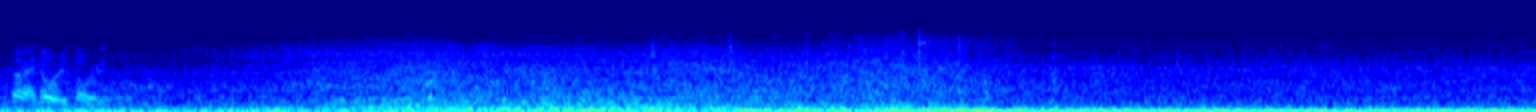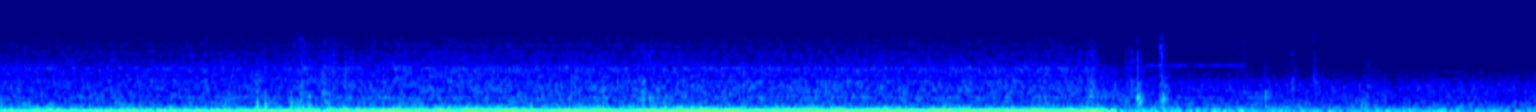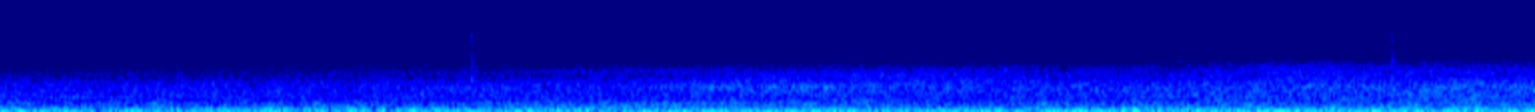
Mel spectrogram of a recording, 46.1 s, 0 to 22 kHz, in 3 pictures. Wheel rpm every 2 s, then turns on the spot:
0, 0, 0, 0, 0, 0, 0, 0, 0, 0, 0, 0, 0, 0, 0, 0, 0, 0, 0, 0, 0, 0, 0.
none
